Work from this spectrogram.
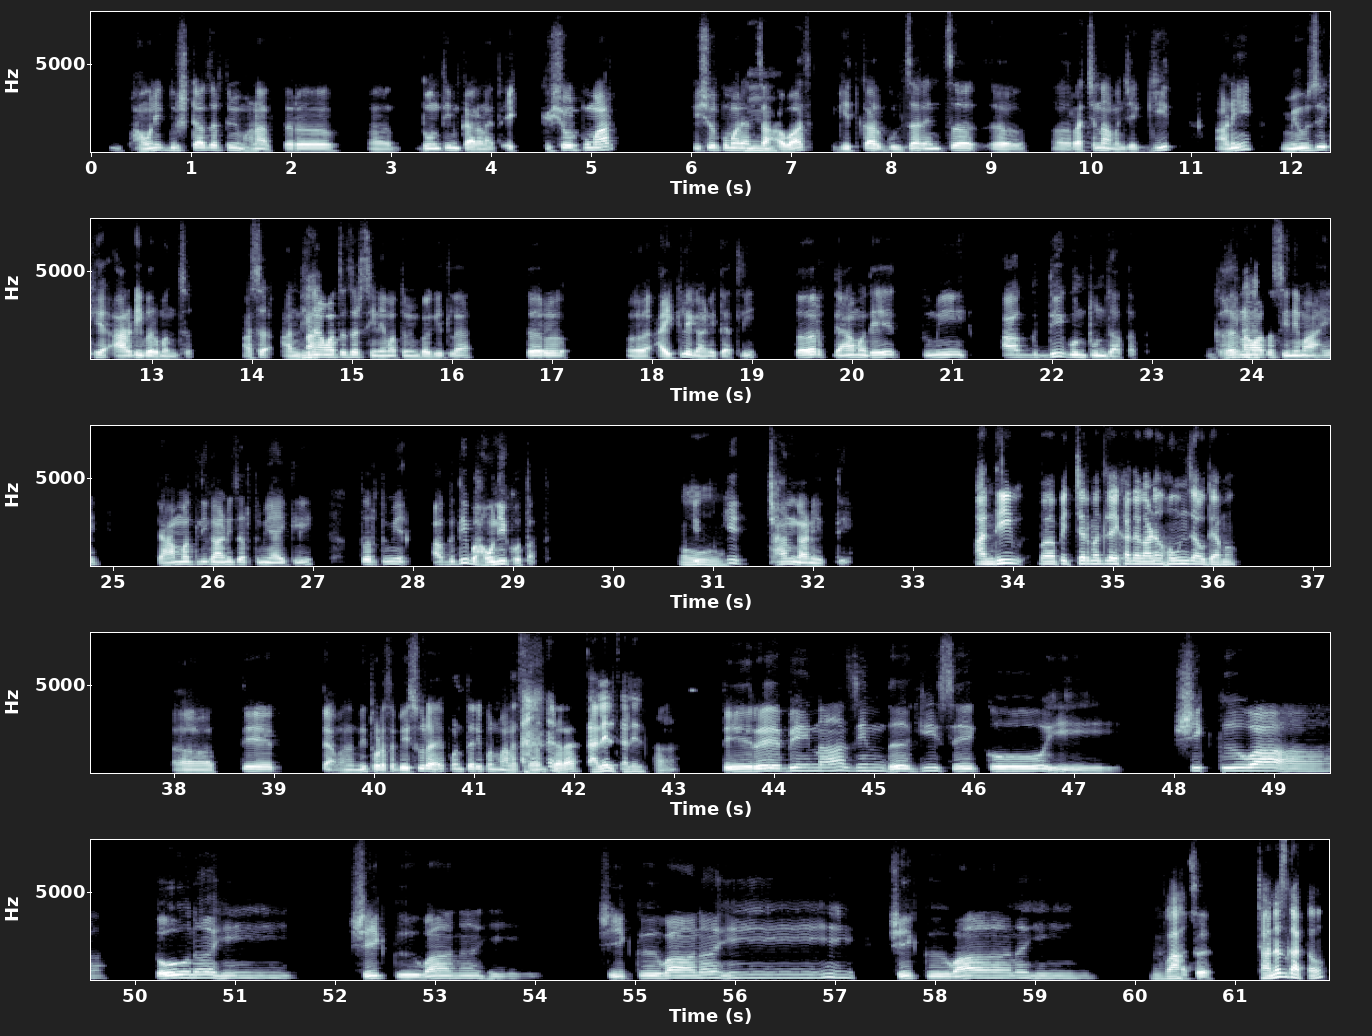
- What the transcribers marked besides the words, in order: in English: "म्युझिक"; chuckle; singing: "तेरे बिना जिंदगी से कोई … नहीं शिकवा नहीं"
- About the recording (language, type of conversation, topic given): Marathi, podcast, कोणत्या कलाकाराचं संगीत तुला विशेष भावतं आणि का?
